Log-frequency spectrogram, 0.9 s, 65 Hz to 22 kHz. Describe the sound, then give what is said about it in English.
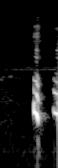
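Two short, voiced, moan-like sounds from an exhausted person yawning at 11 o'clock at night, each with a falling pitch and a breathy edge, separated by a brief pause. No words are spoken. “Sorry, I'm yawning because it's 11 o'clock when we're filming this right now and I'm exhausted.”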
